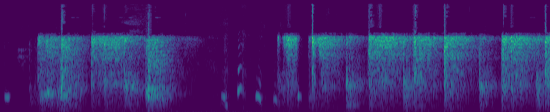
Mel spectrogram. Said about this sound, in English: Tap dancing to the Grange Hill thing.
